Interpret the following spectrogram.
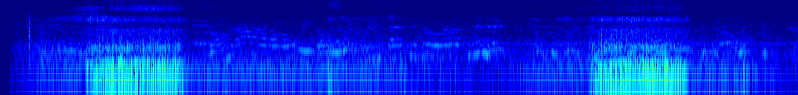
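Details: Ordinary snoring during sleep: two loud, rough, rattling snores about five seconds apart, with quieter breathing and faint background sound between them.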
